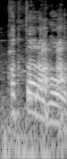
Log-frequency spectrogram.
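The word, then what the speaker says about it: PAK DA: PAKDA라고 쓰는데 팍다? 팍다라고 발음이 되겠죠.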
